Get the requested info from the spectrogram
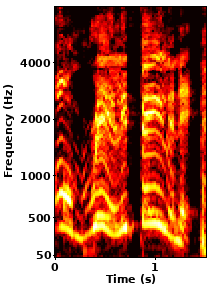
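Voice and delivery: put-on very high, heavy, thick Cockney accent. Retelling a pumped-up man's words, pronounced cockney accent. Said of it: "a very pronounced, like, Cockney kind of accent".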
